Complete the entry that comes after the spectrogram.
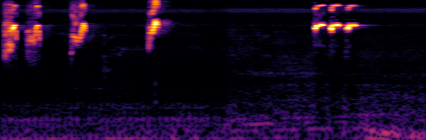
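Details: Blue-crowned hanging parrot calling so that other parrots reply: high, piercing squeaks and short downward-swept notes, then a tight run of three sharp chirps, over a steady low rumble.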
